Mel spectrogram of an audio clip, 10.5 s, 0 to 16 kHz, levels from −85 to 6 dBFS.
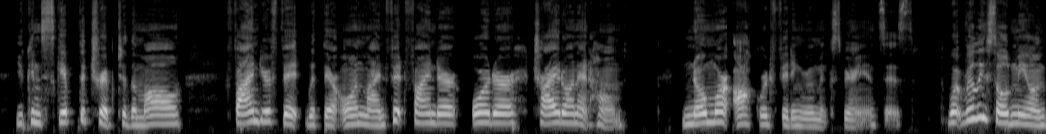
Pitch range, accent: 180-230 Hz, American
